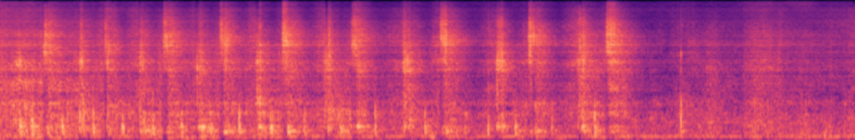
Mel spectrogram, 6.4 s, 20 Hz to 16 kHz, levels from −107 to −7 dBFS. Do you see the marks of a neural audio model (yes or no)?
yes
